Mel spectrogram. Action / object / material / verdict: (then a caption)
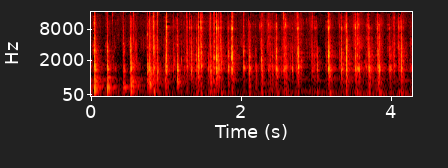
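tap / plastic mechanical keyboard / plastic / none. A white 60% GK61 mechanical keyboard with silver switches and plastic keycaps is typed on continuously by gloved fingertips. The result is a rapid, steady stream of short, crisp plastic clicks and clacks, each with a brief low thock under brighter upper clatter and almost no ring.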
